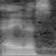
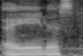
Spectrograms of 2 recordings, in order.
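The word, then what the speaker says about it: aeneus: I like to mispronounce their Latin name as Corydoras anus, but I think it's actually Aenus.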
